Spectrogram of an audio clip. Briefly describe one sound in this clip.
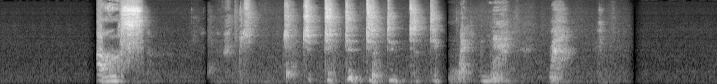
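Footsteps thud quickly on the floor nearby.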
